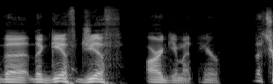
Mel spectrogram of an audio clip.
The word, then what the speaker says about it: GIF: Like the GIF argument here. That's right. It's GIF, by the way, graphic. It's not giraffic interfacing.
